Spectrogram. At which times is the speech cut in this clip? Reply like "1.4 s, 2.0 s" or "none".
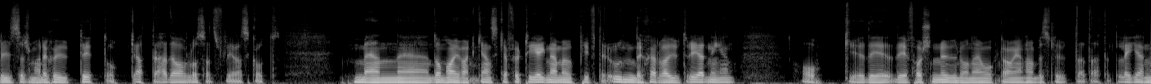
none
